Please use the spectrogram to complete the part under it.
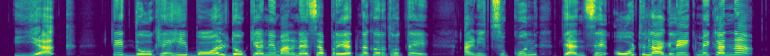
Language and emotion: Marathi, disgusted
